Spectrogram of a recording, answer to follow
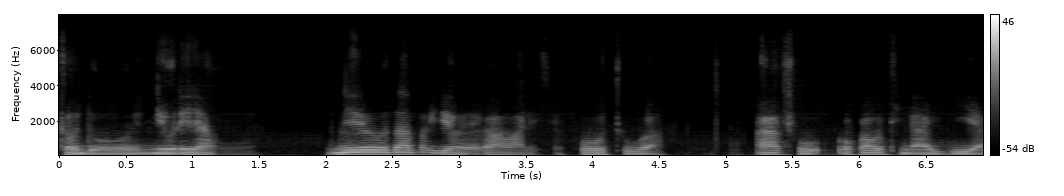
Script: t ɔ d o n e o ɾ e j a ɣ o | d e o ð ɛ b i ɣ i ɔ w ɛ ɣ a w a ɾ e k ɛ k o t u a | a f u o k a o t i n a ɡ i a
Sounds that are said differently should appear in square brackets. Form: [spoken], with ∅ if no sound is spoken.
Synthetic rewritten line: t ɔ d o n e o ɾ e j a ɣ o | [n] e o ð [a] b [a] ɣ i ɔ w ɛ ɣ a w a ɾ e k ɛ k o t u a | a f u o k a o t i n a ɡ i a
